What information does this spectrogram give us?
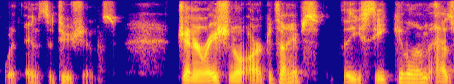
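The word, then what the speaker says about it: saeculum: turning, a life-changing period of crisis that marks seculum. I had to look up how that word was being pronounced.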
